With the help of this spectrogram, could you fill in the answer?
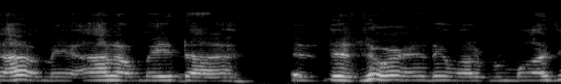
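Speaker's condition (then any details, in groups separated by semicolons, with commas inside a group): Friedreich's ataxia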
